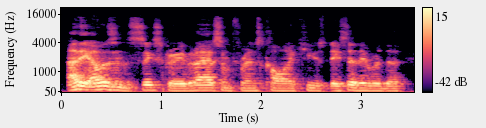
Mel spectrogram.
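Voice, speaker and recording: A man's voice: mid-range voice, quick pace, roomy sound. A middle-aged man hosting a podcast, asking questions in an easygoing way and laughing readily. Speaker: podcast host. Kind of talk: casual interview chat. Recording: distant from mic.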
